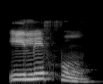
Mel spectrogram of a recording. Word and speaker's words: éléphant: Éléphant. Elephant. N sound should not be there. It should be éléphant.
